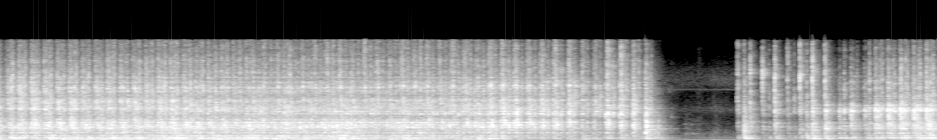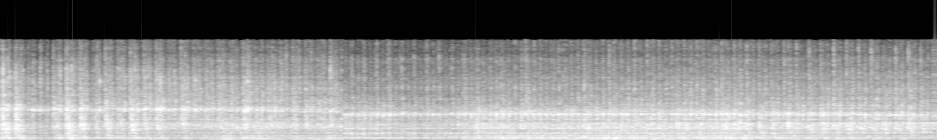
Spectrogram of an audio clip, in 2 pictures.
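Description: Bowl gouge roughing the bottom of a wood bowl blank spinning on a lathe: a steady, continuous scraping and rubbing hiss with a mechanical whir, briefly cutting out mid-way before resuming at full loudness.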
